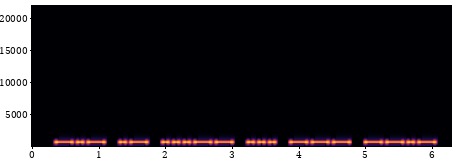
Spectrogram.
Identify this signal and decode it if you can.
Morse code, heard as a keyed tone, about 15 wpm, 700 Hz. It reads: KA3SOQ
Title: USA Callsign DE Callsign 15wpm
